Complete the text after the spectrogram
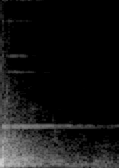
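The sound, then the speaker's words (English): A single loud hammer blow lands, a sharp crack that rings briefly with a faint metallic tone before fading out over about a second. “You got your hammer at home? All right. Who's going to clean this mess up?”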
